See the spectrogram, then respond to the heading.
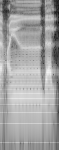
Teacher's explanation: نون ساکن کا اخفا مع الغنہ ہے، باریک اخفا کرنا ہے، دال لام کو ہلانا نہیں ہے۔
